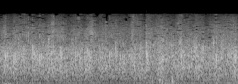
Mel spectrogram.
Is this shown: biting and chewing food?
no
